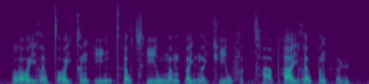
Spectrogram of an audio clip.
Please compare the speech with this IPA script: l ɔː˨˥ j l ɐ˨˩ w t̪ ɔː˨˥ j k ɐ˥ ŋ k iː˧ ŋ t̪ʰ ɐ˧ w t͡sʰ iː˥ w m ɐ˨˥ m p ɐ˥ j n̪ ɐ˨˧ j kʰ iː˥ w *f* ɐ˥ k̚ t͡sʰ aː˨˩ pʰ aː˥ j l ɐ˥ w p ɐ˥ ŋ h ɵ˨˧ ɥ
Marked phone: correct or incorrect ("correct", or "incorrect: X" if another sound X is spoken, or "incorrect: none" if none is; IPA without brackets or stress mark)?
correct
